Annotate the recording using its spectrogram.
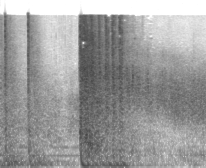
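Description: A rifle fires a few quick shots.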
